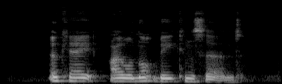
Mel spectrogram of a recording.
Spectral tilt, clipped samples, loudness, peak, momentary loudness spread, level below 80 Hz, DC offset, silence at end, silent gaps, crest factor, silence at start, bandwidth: -6 dB/octave; under 0.1%; -27 LUFS; -12 dBFS; 8 LU; -74 dBFS; under 0.1%; 0.4 s; none; 16 dB; 0.5 s; 13 kHz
